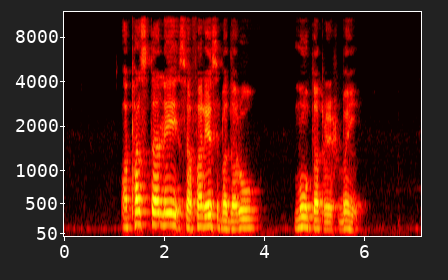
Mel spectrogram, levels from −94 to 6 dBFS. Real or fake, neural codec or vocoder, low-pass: fake; codec, 44.1 kHz, 7.8 kbps, DAC; 10.8 kHz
